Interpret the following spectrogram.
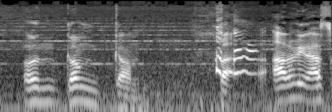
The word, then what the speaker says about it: Ngungun: That is pronounced. It's Mount Ngungun. Ngungun. Guy at the station was like, "Oh, you're going up Mount Ngungun?"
